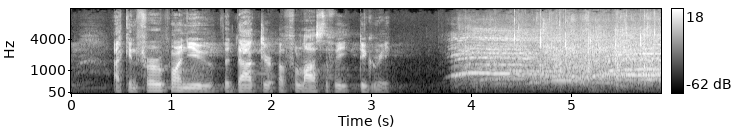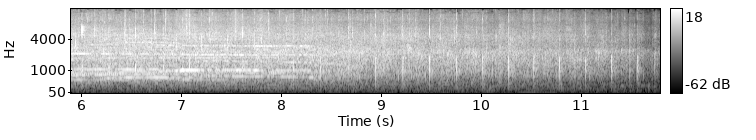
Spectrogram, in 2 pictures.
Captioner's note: applause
